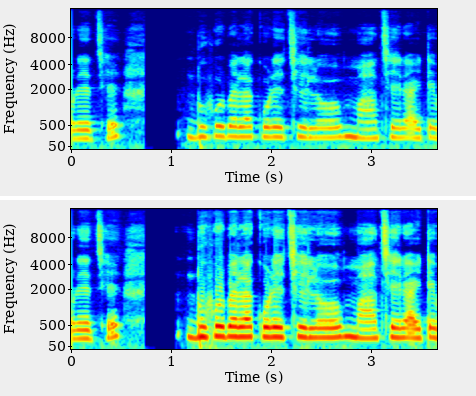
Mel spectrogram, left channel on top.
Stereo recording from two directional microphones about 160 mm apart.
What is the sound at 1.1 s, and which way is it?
A woman's voice, 55° right (ahead or behind).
